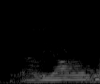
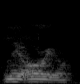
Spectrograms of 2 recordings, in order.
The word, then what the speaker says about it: Leorio: Gon, Killua, Kurapika, Liaro. So. How do you say his name? Leorio.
